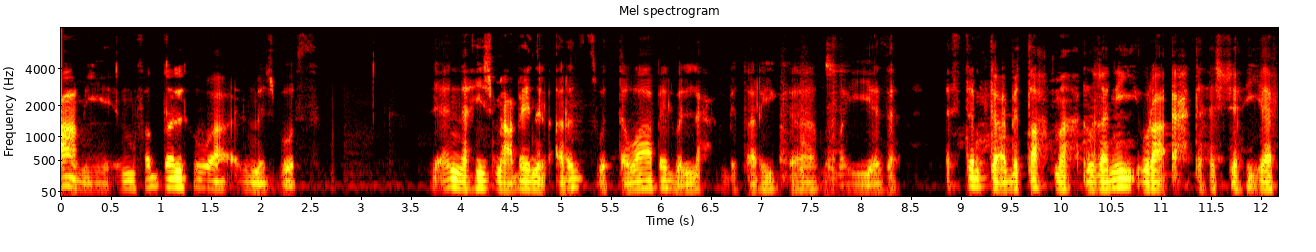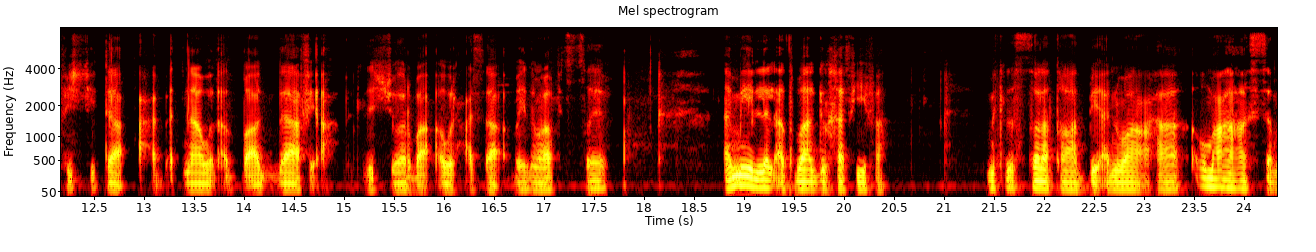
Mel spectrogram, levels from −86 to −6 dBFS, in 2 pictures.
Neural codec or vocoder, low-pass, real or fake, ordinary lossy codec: none; 7.2 kHz; real; none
